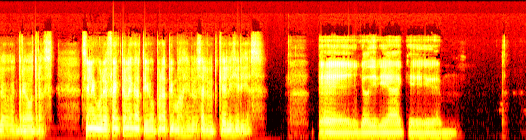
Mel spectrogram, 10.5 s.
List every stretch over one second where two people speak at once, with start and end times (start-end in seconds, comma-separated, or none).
none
